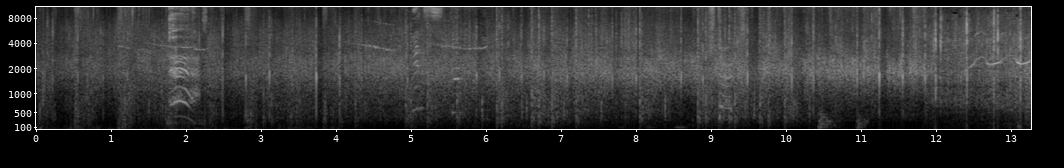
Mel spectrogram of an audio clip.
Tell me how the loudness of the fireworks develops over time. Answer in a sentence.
The loudness of the fireworks goes up.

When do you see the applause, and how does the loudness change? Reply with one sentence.
The applause can be heard from 0.0 to 13.2 s, getting louder.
